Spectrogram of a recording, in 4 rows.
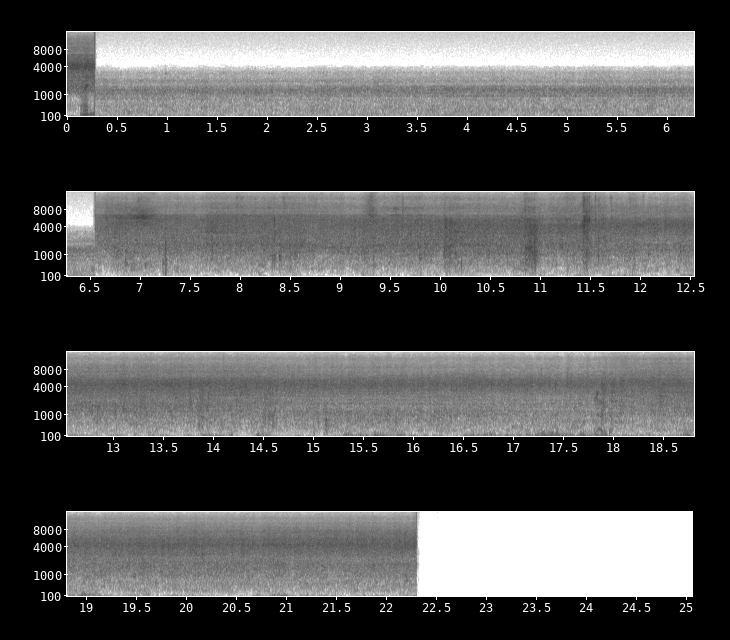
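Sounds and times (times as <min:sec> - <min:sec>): creek water flowing: 0:06.6 - 0:22.3
wind rumbling on microphone: 0:11.5 - 0:22.2.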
